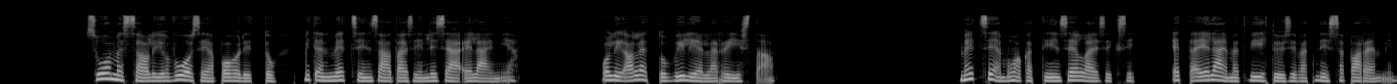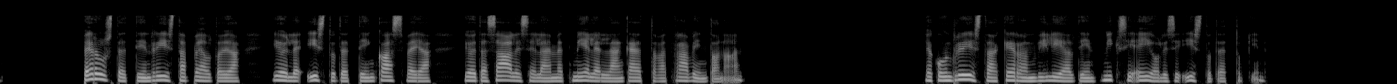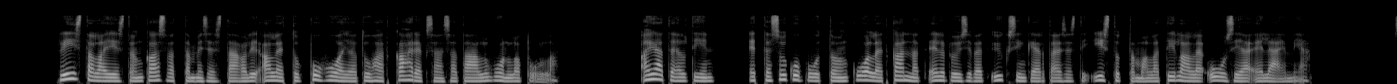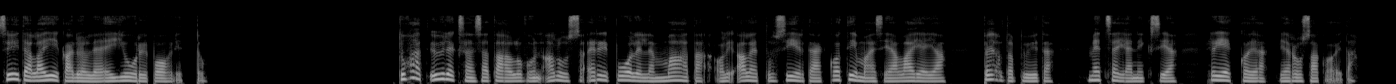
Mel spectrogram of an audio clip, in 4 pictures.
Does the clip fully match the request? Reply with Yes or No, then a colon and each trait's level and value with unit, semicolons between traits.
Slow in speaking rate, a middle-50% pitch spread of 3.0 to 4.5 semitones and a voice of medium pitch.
Yes: slow, 85 wpm; average, 3.5 semitones; medium, 165 Hz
